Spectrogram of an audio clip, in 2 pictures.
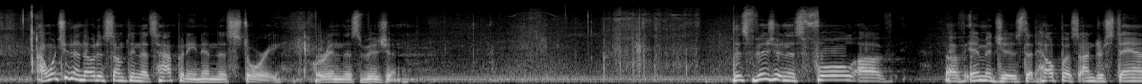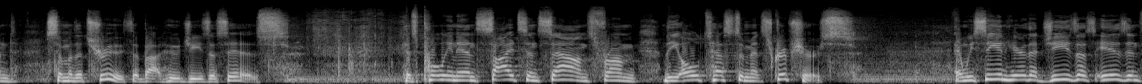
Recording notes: This version was preached at Westminster Presbyterian Church in Greenville, Texas on 26 March 2017.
